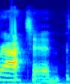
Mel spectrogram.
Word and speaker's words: Ratched: When they said it, they say it in every episode, her fucking name. I thought it was Ratch.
